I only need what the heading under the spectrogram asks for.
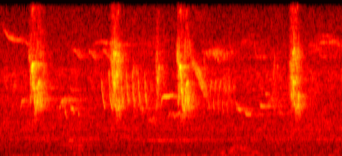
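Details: House sparrows near houses, giving short bright chirps in small clusters roughly every second, with steady low background noise throughout.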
